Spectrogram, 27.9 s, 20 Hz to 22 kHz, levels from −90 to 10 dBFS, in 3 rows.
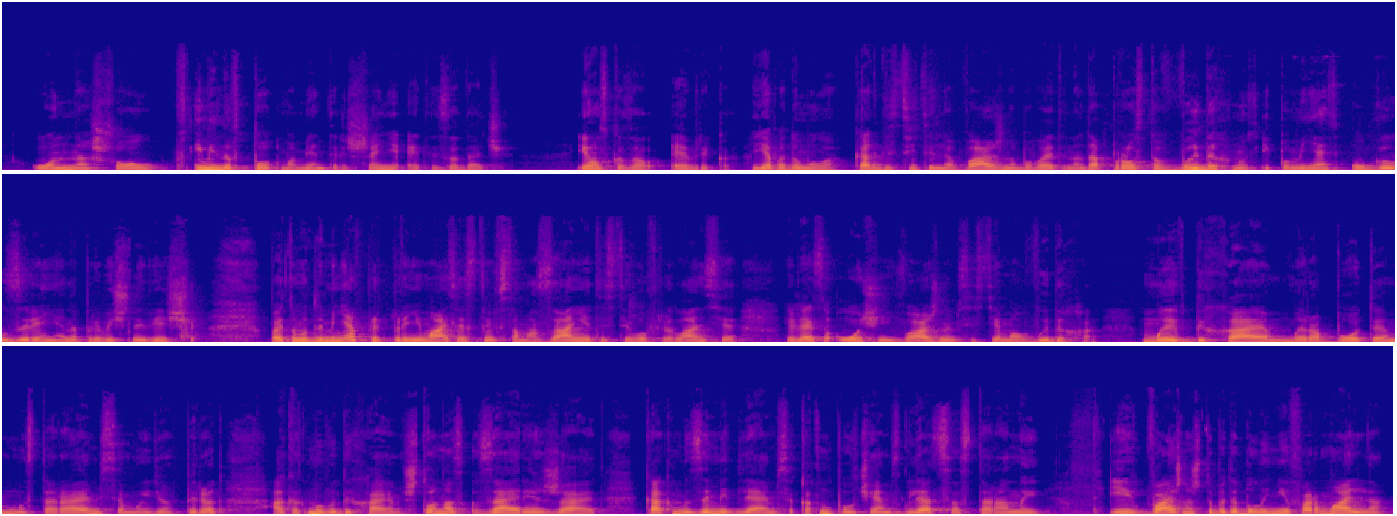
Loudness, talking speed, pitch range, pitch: -29 LUFS, 160 wpm, 180-230 Hz, 205 Hz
